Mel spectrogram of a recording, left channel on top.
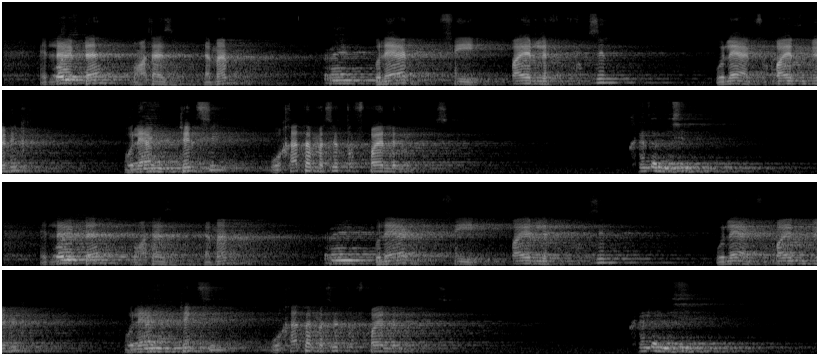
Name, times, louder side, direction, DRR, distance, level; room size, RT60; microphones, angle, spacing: voice 1, 0.0-2.4 3.7-4.8 5.1-6.2 7.1-8.5 9.4-9.7 9.9-10.4 10.8-12.6, left 5 dB, 35° left, 7 dB, 0.8 m, -33 dB
voice 2, 3.2-3.5 7.7-7.9 9.4-9.8 14.5-15.0, equal, 75° left, -1 dB, 3.1 m, -32 dB
22.5 x 11.0 x 4.9 m, 2.7 s
head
